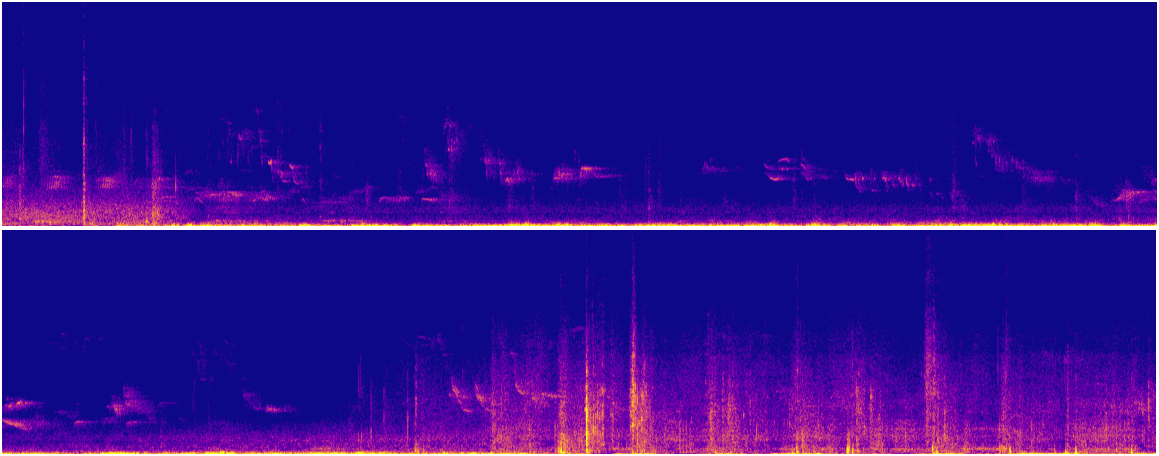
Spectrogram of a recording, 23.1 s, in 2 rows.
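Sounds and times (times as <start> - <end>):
songbirds chirping and singing: 7.0 - 14.4, 15.7 - 23.0.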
